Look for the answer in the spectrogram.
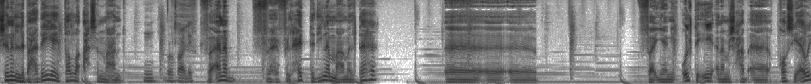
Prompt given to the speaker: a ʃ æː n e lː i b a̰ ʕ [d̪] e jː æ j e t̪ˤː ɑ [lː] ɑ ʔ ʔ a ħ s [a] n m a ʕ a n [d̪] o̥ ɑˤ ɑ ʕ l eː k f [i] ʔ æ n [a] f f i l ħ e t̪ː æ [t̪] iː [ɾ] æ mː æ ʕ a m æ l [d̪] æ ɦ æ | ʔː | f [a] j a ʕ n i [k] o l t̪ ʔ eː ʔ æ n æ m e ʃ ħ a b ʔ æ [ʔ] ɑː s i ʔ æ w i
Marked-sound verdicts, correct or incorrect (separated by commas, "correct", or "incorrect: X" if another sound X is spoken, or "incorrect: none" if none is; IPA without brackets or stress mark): correct, correct, incorrect: æ, correct, incorrect: æ, incorrect: æ, incorrect: d̪, incorrect: l, incorrect: t̪, incorrect: æ, incorrect: ʔ, incorrect: q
